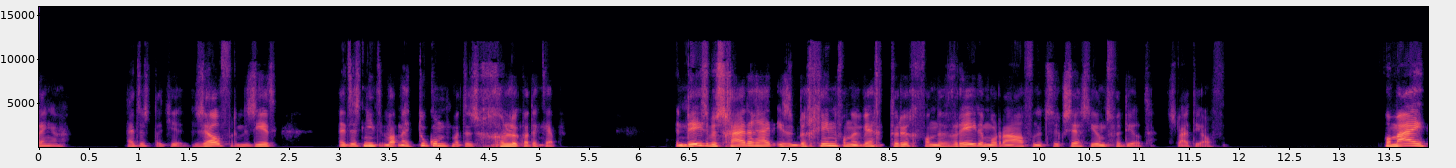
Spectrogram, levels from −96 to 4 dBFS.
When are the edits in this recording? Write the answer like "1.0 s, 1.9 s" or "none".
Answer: none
